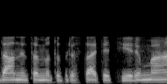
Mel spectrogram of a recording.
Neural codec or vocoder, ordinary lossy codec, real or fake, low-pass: vocoder, 44.1 kHz, 128 mel bands every 512 samples, BigVGAN v2; AAC, 24 kbps; fake; 3.6 kHz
